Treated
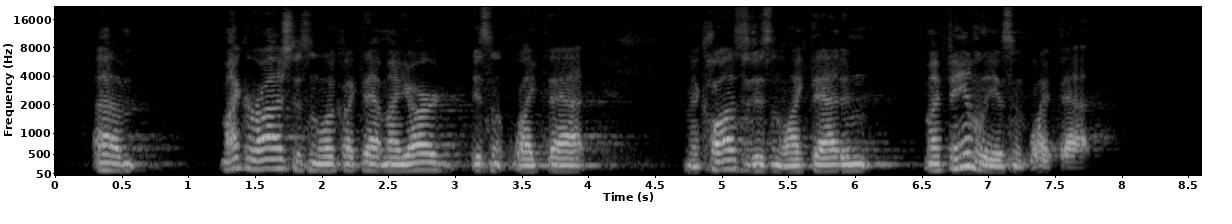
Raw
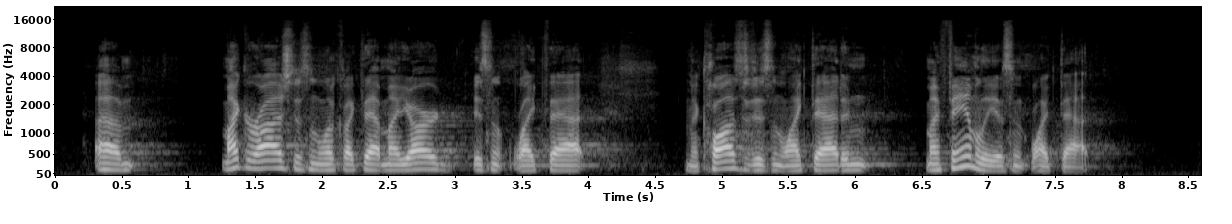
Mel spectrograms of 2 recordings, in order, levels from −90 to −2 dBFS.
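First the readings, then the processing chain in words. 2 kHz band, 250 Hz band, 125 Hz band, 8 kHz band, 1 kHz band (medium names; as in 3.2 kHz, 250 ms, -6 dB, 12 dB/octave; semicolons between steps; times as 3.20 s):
-6.5 dB, -1.0 dB, -10.0 dB, -9.5 dB, -2.5 dB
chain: frequency axis rescaled in octaves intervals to 123%; high-pass sweep 230 Hz -> 2.3 kHz, 7.18–8.29 s; trim -5 dB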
